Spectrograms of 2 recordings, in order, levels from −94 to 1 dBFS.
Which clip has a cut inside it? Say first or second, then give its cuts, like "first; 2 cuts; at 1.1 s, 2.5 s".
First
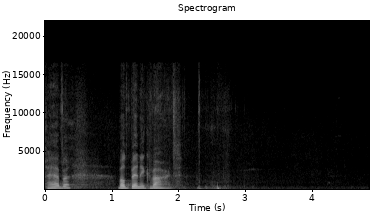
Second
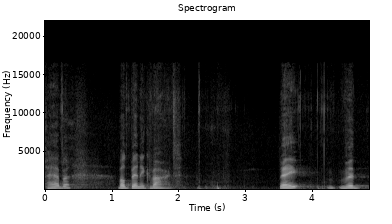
second; 1 cut; at 3.5 s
